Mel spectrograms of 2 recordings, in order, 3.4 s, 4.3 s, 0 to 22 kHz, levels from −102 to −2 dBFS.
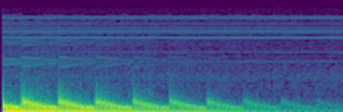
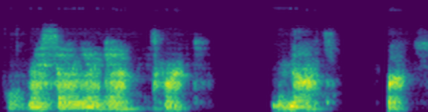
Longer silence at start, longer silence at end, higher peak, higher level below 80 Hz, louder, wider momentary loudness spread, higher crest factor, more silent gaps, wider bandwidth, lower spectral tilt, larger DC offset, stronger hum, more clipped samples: about the same, 0.05 s vs 0.1 s; first, 0.7 s vs 0.25 s; about the same, -2 dBFS vs 0 dBFS; first, -18 dBFS vs -56 dBFS; about the same, -18 LUFS vs -16 LUFS; first, 20 LU vs 13 LU; about the same, 14 dB vs 16 dB; second, none vs 2.20-2.71 s, 3.44-3.86 s; second, 5.8 kHz vs 7.6 kHz; first, -10.5 dB/octave vs -6.5 dB/octave; neither; first, 50 Hz at -45 dBFS vs none; neither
